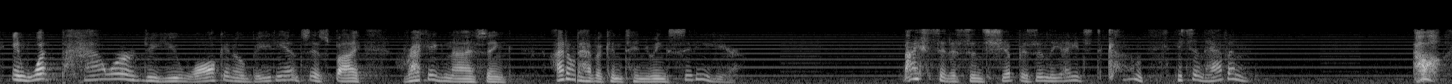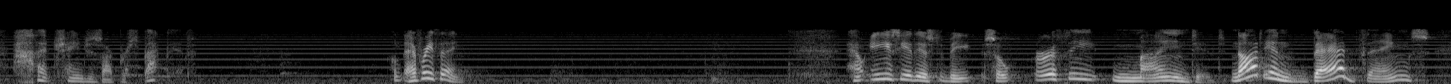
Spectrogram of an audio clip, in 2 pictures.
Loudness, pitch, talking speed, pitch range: -25 LUFS, 180 Hz, 100 wpm, 135-200 Hz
